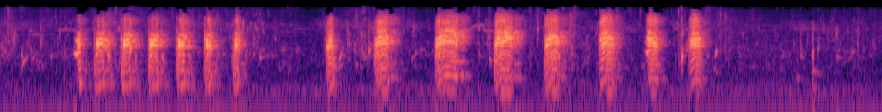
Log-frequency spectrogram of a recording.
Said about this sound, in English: ducks quack.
